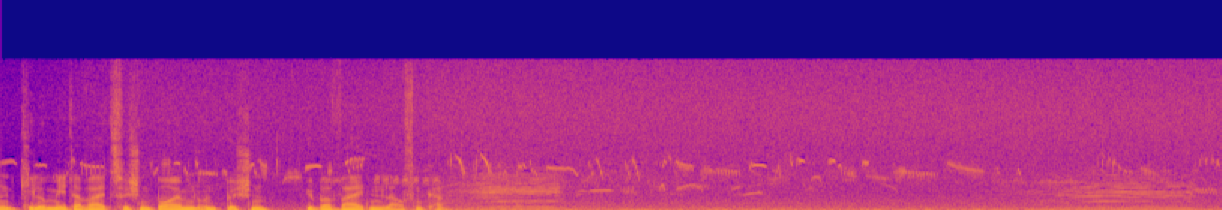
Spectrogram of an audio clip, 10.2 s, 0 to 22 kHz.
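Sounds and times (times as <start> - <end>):
speech: 0.0 - 4.1
birdsong chirping overhead: 0.0 - 10.1
constant outdoor hiss: 0.0 - 10.1
Galloway cattle mooing on a large open pasture: 3.5 - 4.8, 8.6 - 10.1.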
